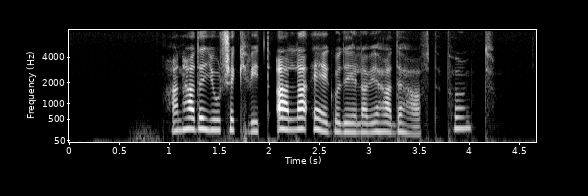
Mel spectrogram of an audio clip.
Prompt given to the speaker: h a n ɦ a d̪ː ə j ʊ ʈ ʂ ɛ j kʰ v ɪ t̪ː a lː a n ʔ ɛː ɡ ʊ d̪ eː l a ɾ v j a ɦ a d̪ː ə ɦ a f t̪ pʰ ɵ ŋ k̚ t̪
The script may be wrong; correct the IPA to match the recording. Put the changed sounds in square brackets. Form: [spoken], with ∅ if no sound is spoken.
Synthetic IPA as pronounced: h a n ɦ a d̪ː ə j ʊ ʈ ʂ ɛ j kʰ v ɪ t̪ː a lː a [∅] ʔ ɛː ɡ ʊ d̪ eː l a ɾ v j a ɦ a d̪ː ə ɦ a f t̪ pʰ ɵ ŋ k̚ t̪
